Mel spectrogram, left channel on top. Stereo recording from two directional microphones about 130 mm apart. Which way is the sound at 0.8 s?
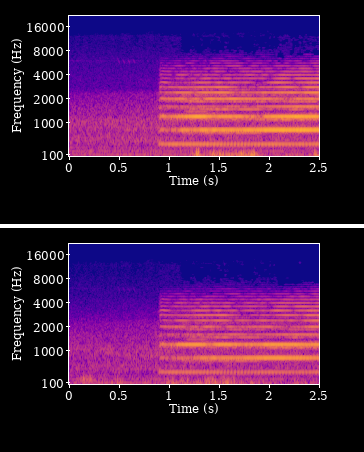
10° left (ahead or behind).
